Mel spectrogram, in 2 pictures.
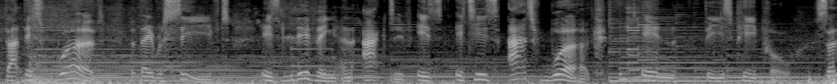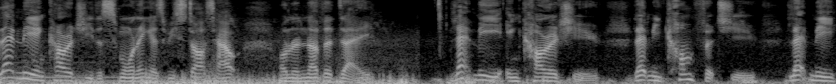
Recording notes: Takes today's morning devotional outside, taking a walk in God's creation.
